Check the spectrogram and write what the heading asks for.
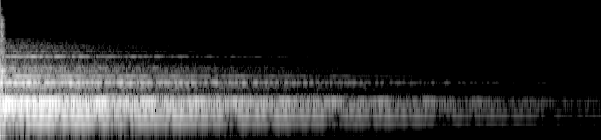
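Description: Ending of a trap beat instrumental: the drums and high parts stop at once, leaving a held chord that fades out over about four and a half seconds.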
